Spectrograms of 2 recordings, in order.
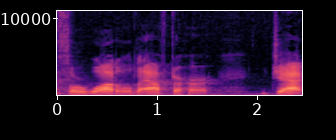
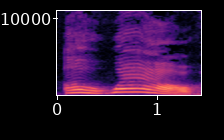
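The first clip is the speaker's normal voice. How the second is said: amazed gasp; 11 semitones higher, 6 dB louder than usual. A narrator's reading. Annie amazed at the sight.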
